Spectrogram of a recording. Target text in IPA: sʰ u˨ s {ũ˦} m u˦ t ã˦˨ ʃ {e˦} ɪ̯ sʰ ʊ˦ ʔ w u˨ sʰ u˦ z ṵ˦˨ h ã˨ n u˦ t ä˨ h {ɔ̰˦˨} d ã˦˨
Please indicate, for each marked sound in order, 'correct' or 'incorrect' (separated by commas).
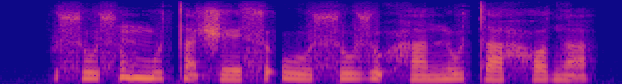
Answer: incorrect, incorrect, incorrect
